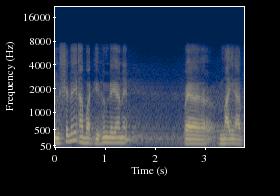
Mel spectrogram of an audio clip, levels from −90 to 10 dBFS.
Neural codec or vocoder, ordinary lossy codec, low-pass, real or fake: codec, 16 kHz, 0.5 kbps, FunCodec, trained on Chinese and English, 25 frames a second; none; none; fake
